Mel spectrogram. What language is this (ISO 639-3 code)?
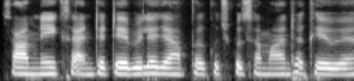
hin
